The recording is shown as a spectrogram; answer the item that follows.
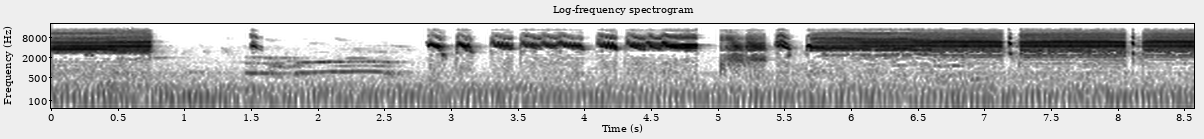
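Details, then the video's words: Rolling 'ngerol' song of a streaked weaver used to attract birds: a buzzy opening, soft whistles, a burst of fast scratchy chatter, then a long steady sizzling trill. "suara besetan ngerol burung Manyar"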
